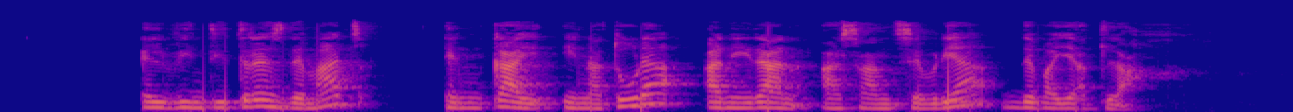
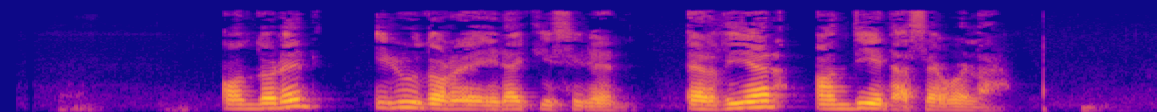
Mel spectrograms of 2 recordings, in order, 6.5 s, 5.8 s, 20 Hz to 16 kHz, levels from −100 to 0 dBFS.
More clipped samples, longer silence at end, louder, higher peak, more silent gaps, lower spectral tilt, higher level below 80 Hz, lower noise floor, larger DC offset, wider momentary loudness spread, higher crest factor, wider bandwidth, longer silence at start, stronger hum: neither; about the same, 0.75 s vs 0.8 s; second, -45 LUFS vs -22 LUFS; second, -24 dBFS vs -4 dBFS; neither; second, -4 dB/octave vs -6.5 dB/octave; second, -78 dBFS vs -68 dBFS; first, under -90 dBFS vs -64 dBFS; neither; second, 10 LU vs 15 LU; about the same, 22 dB vs 18 dB; second, 8 kHz vs 11.5 kHz; second, 0.7 s vs 1.1 s; neither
